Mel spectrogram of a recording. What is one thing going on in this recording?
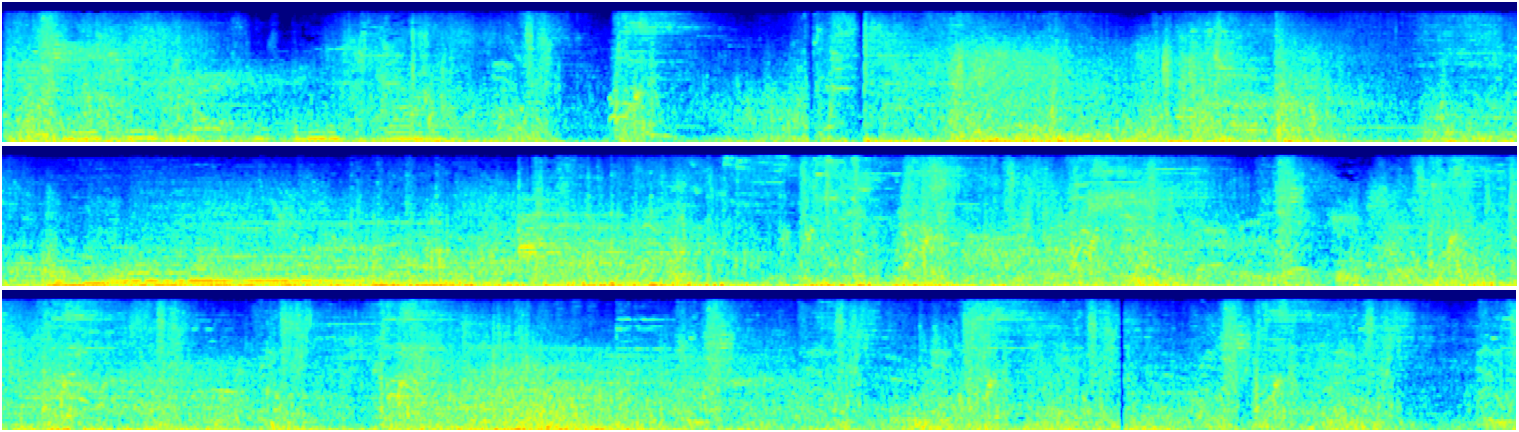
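Spell effects whoosh and crackle as fighters clash in a video game.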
